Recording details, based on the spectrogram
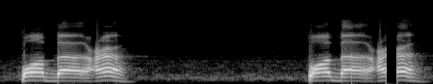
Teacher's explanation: Ain, the sound comes from the center of the throat.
